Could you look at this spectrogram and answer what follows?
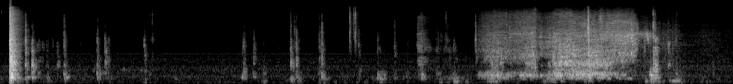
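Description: The plastic back cover of a Samsung SyncMaster 226BW monitor being pried loose: a loud sharp crack of a snap-clip letting go right at the start, then scattered light clicks and taps. In the second half comes about two seconds of plastic scraping and rubbing as the monitor is slid round on the bench.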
